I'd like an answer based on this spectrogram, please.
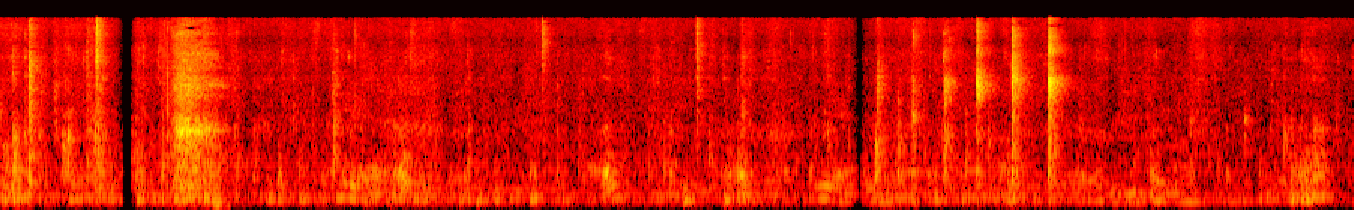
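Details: Irish Setter litter of ten puppies, four weeks old, nursing from their mother Bella; a sharp whimper early on, then scattered thin high squeaks later, mixed with soft rustling and snuffling in a small room.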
